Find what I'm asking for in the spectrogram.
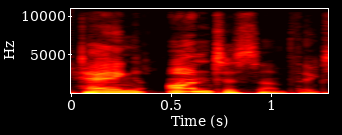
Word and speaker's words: hang on to something: Hang on to something. Stress、 oh. the preposition. – 好, 它的重点重读在于那个介词 on to something 上面。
